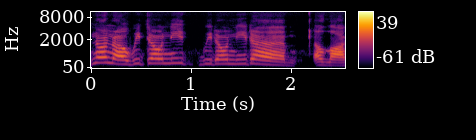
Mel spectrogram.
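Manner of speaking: put-on man with French accent. Retelling what the man at the door said: imitating a French accent. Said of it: "he's French accent".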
